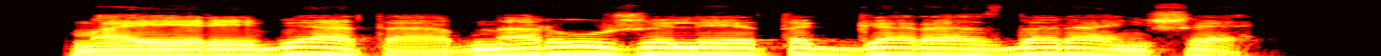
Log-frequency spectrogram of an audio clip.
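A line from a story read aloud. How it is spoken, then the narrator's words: Mocking. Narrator (Russian): насмешливо возразил боцман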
